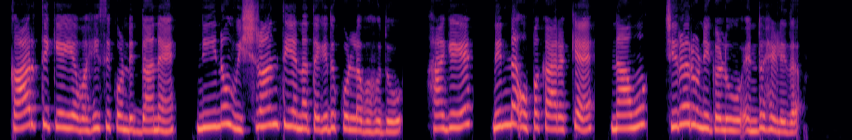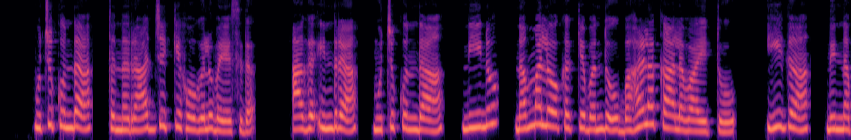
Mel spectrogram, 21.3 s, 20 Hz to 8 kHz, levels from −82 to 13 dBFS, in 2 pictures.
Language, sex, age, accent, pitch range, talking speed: Kannada, female, 30-49, native, 250-300 Hz, 80 wpm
